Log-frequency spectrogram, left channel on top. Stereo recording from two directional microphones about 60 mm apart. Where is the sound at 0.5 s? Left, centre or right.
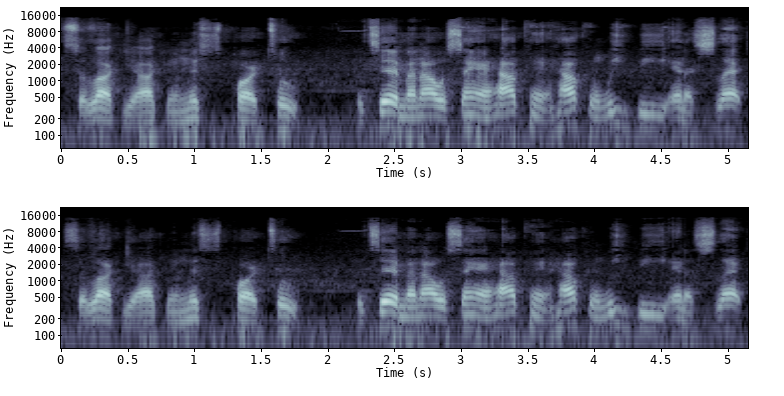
Right.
